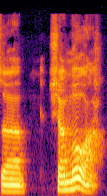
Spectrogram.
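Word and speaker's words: שָׁמוֹעַ: There is no sound for the ayin, so they put this figurative vowel there, and it's shamoah.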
